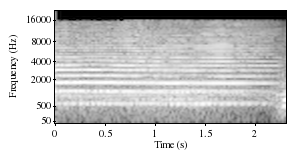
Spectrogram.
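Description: Race-start air horn sounding one long steady blast, cut off suddenly near the end.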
